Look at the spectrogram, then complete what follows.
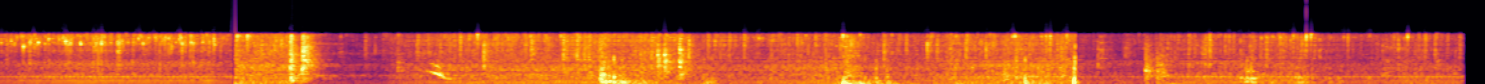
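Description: Chicken breast frying in oil in a nonstick skillet: a steady sizzle, with a few sharp knocks along the way.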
